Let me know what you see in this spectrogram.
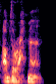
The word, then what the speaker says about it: Abdulrehman: Last name is pronounced Abdulrehman.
